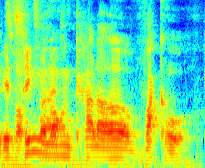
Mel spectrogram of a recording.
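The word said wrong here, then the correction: Karlovačko: Kalavacko. Ich war mal in Kroatien, habe mich gefragt, wie spricht man das aus und dann habe ich es mir gemerkt. – Kalavacko.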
